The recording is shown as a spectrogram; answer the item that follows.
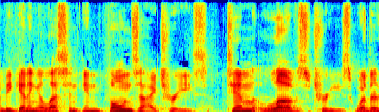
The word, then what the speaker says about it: bonsai: in a Candlestick and yes it actually is pronounced Bonsai Tim told us that that is the proper pronunciation I always thought it was Bonsai all right time to get to work this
